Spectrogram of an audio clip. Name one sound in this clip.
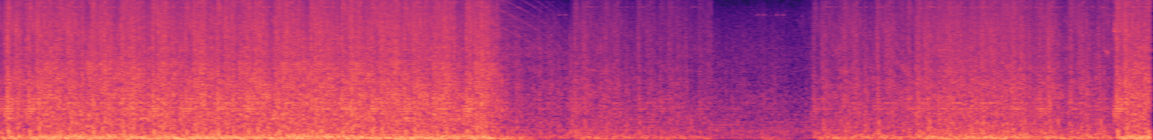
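Rapid laser gunfire rattles and crackles.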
